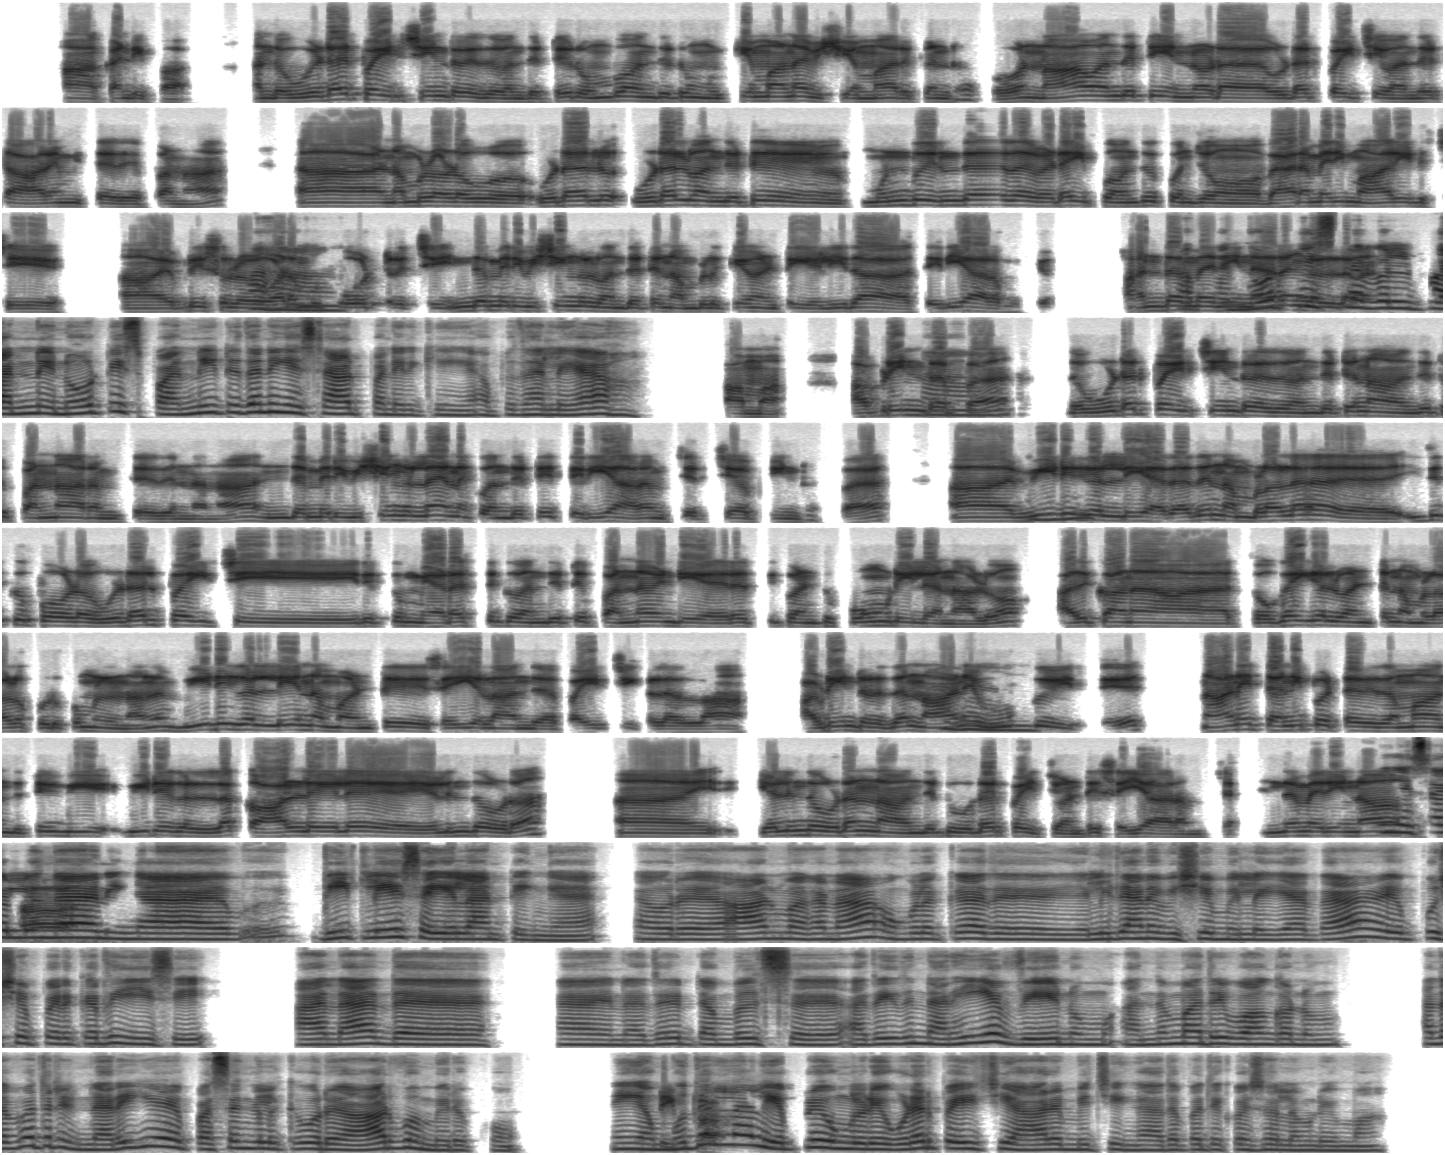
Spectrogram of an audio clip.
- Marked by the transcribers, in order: "சொல்றது" said as "சொல்வ"; "வந்துட்டு" said as "வந்ட்டு"; in English: "நோட்டீஸ்னஃபில்"; laughing while speaking: "அப்பிடி தான் இல்லையா?"; "வந்துட்டு" said as "வந்ட்டு"
- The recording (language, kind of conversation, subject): Tamil, podcast, உடற்பயிற்சி தொடங்க உங்களைத் தூண்டிய அனுபவக் கதை என்ன?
